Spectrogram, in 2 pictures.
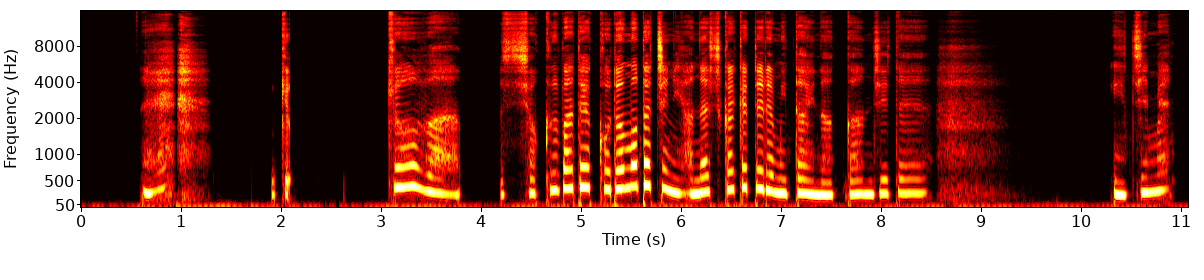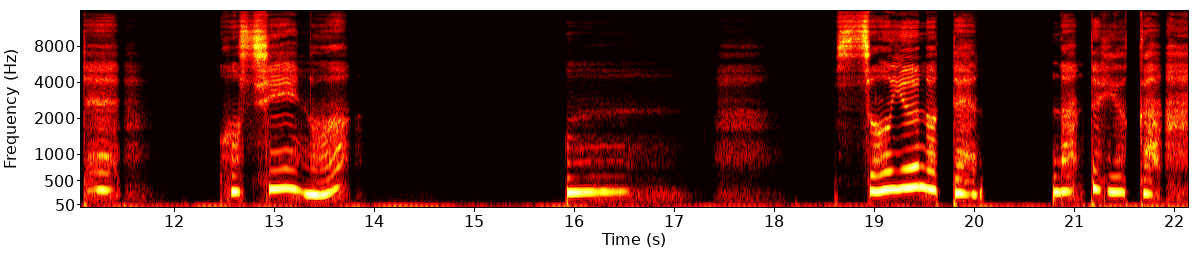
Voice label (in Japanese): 幼稚園の先生風 効果音有り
